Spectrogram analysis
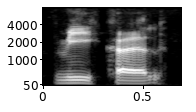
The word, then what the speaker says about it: Mikael: it the okay in in my native Swedish it's uh the emphasis is on the e sound so Mikhail okay okay very cool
